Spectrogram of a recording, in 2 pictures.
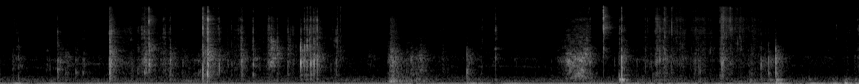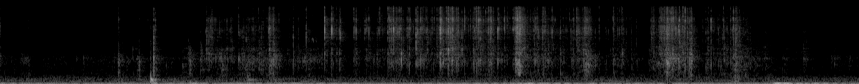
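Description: A trading card pack wrapper being torn open and crinkled, with cards and cardboard box packaging handled: irregular rustling, crinkling and light taps, busiest a few seconds before the end.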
